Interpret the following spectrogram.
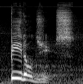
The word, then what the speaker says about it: Betelgeuse: DEAN: IT'S NAME IS BETELGEUSE WHICH MOST PEOPLE PRONOUNCE BEETLE JUICE (DON'T WORRY, I WON'T SAY IT A THIRD TIME).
